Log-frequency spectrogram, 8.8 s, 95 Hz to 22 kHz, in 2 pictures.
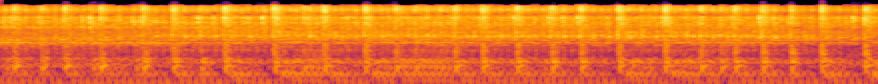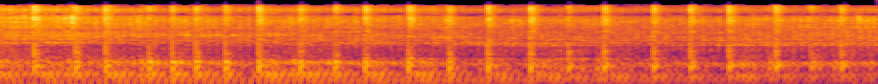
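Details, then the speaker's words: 1981 Suzuki RM465 two-stroke barn find, running for the first time after fuel poured down the plug: uneven idle with a steady dry ticking rattle suggesting a worn top end; heavy smoke, owner suspects blown main (crank) seals, likely clutch side. "so no it sounds like it needs a top end or something sounds a bit rattly and it could even have a blown sure by the amount of smoke that was going out the back"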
